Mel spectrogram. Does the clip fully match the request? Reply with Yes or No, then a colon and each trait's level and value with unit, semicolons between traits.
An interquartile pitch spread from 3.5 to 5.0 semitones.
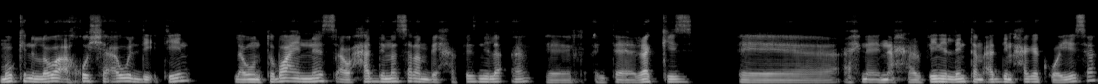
Yes: average, 3.8 semitones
